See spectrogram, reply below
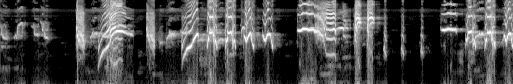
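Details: Singing Oriental magpie-robin: a varied, busy medley of steep rising whistles, sharp clicks, chattering notes and piercing high phrases packed with imitations, delivered loud with short pauses.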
